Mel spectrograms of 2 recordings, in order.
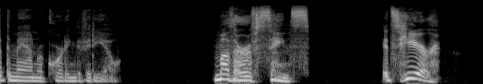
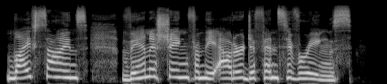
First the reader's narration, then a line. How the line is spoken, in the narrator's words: shouted the woman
